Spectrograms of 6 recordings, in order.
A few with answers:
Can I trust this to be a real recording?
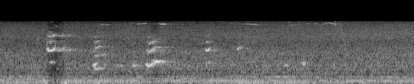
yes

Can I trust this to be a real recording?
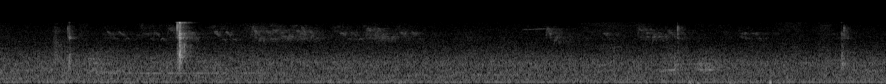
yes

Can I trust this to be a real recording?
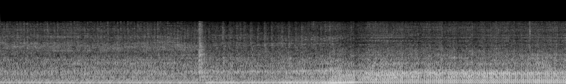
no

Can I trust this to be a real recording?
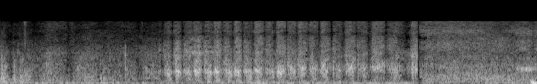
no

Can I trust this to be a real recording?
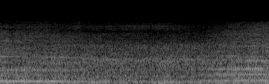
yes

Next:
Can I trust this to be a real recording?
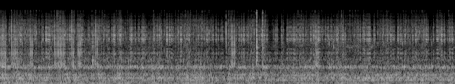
yes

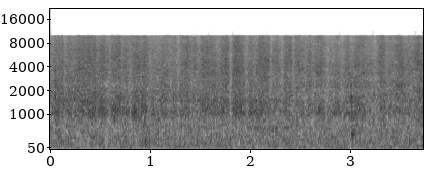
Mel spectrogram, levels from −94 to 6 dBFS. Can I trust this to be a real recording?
yes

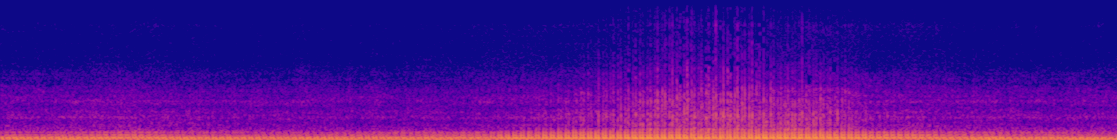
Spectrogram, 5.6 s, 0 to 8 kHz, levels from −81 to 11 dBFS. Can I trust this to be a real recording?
no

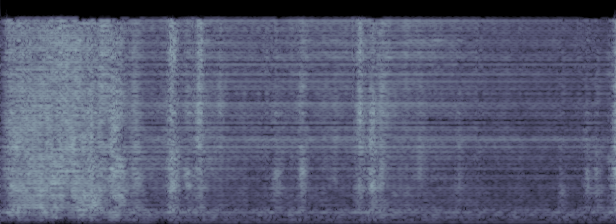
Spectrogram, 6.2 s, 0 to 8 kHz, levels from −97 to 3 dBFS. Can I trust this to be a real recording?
no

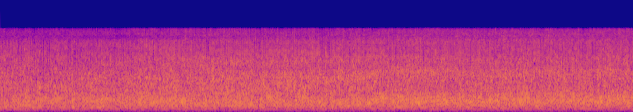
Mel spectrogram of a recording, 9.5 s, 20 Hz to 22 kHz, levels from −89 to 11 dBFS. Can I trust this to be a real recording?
no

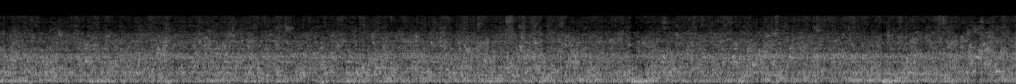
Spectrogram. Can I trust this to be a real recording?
no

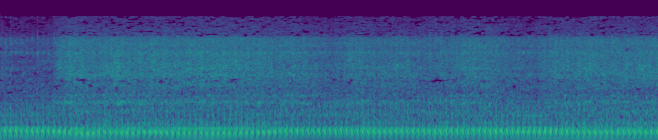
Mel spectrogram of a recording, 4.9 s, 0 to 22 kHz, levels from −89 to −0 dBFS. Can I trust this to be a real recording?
yes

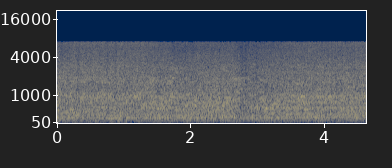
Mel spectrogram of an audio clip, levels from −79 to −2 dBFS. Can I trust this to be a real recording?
yes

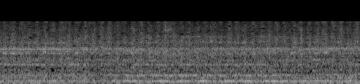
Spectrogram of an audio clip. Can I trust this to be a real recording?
yes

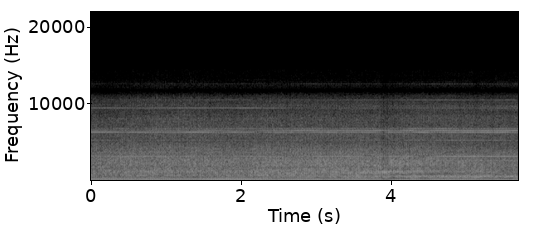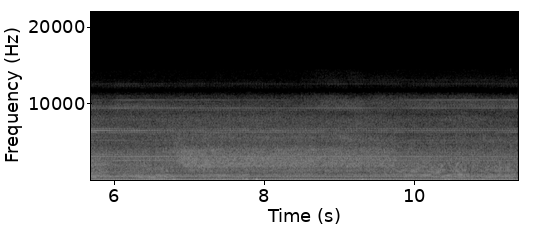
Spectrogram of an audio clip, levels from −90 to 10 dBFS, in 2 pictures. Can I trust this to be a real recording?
yes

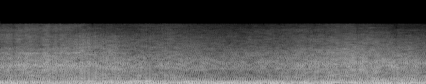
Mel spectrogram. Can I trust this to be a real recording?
no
